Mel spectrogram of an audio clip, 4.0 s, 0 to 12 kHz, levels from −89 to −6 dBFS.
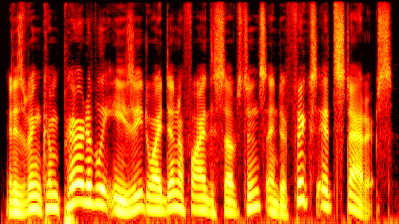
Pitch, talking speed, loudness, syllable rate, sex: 150 Hz, 210 wpm, -17 LUFS, 6.8 syllables/s, male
